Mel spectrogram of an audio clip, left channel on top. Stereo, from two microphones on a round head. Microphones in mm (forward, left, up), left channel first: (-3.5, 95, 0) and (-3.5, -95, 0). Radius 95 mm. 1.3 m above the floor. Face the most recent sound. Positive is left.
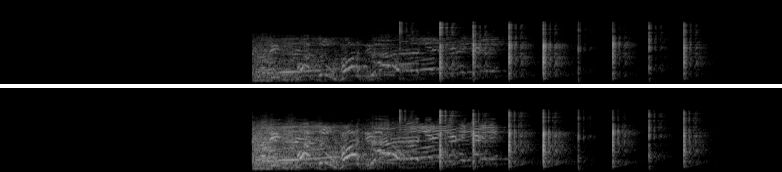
turn(degrees=5)  # may be behind; listen again after turning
